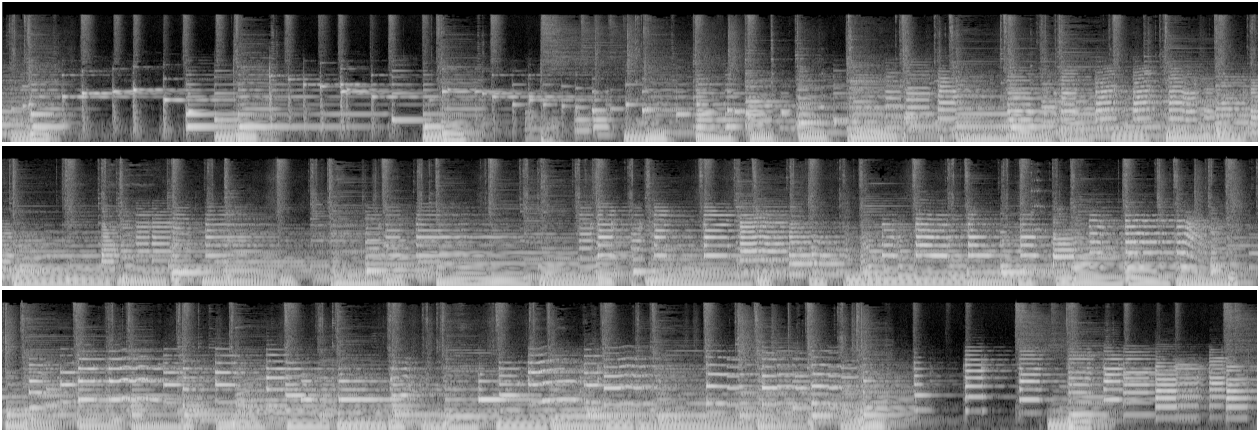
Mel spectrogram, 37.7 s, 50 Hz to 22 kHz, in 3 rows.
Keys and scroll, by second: 0.6 F1, 2.6 Delete, 3.3 shift+F6, 7.4 F1, 8.4 Page_Down, 9.5 ctrl+-, 9.8 Page_Down, 10.3 typing, 22.2 ctrl+d, 22.8 ctrl+*, 23.4 ctrl+-, 23.7 typing, 24.9 space, 27.1 F7, 28.0 F1, 29.5 typing, 31.6 shift+F6, 35.2 F7, 35.7 Page_Down, 36.0 F1, 36.4 Page_Down, 36.8 Page_Down.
